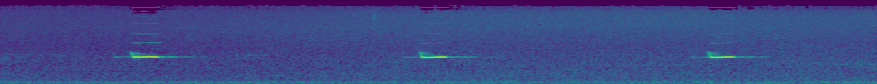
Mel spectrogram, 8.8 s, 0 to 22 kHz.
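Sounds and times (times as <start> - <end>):
Eurasian scops owl calling with clear brief piping whistles: 1.2 - 2.0, 4.0 - 4.8, 6.9 - 7.6.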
